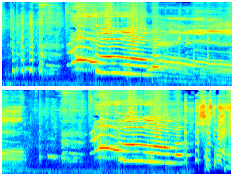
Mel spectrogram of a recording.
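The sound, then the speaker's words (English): A little girl wails in two long, high-pitched crying bouts, her voice wavering and breaking, separated by a brief gasping pause with faint sobbing breaths; she is crying because the family dog ate her Elf on the Shelf. “Here's the little girl crying about the elf on a shelf that the dog ate.”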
